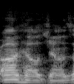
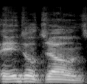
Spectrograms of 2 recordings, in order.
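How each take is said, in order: First: Angel said "ahn-HELL"; Spanish pronunciation. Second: Angel said "AYN-jul"; plain English "AYN-jul" for Angel; English pronunciation. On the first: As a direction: say Angel with an h sound for the g. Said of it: "some people pronounce it Angel". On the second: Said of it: "I think that's how you pronounce it". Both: Shown as a demonstration.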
